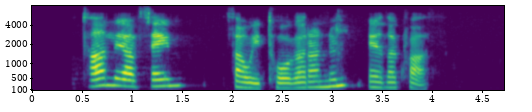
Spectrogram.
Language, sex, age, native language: Icelandic, female, 40-49, Icelandic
